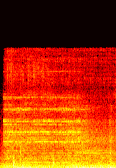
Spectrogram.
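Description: Carnival water-gun race game in play: a steady hiss from the water pistols' jets, starting suddenly, with steady tones and a low hum from the game machine running under it.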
